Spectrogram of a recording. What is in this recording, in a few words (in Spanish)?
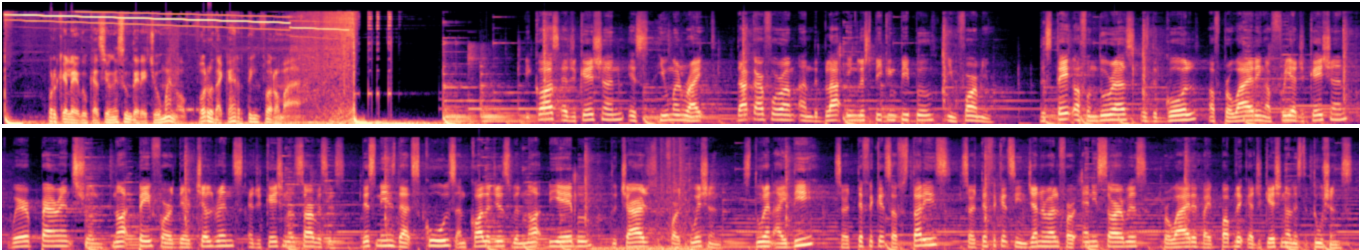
Spot en Ingles; Foro Dakar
